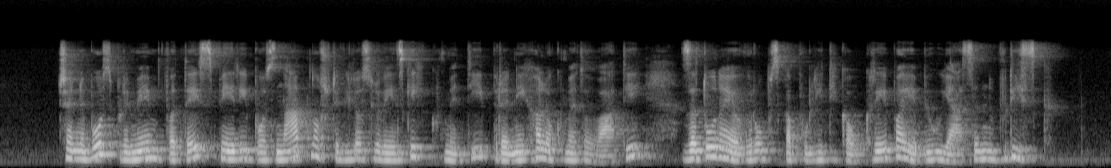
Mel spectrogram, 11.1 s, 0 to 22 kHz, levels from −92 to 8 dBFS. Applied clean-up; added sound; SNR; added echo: none; none; none; none.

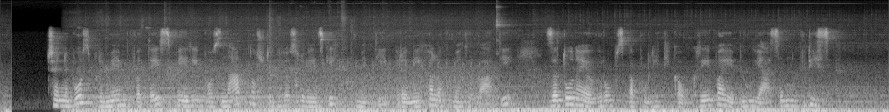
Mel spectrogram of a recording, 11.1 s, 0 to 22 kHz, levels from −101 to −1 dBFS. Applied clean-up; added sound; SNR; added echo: none; Printer; -3 dB; none.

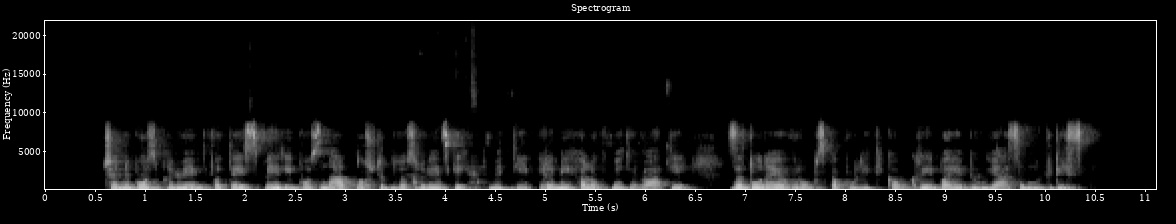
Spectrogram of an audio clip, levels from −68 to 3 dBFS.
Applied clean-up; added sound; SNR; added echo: neural mask model Resemble Enhance denoiser.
